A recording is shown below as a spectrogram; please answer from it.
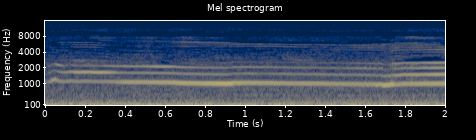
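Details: Cat yowling during a fight with another cat, one sustained, drawn-out wail that slowly sinks in pitch over two seconds above a low rumbling background.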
